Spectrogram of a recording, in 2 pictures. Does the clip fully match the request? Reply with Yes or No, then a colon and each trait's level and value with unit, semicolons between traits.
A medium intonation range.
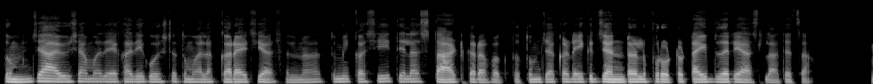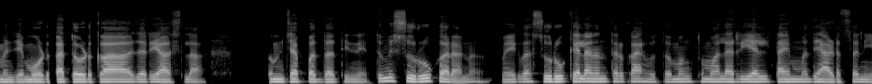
No: narrow, 1.6 semitones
